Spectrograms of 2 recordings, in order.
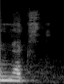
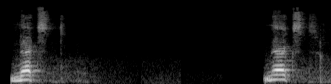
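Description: First: Said in the usual way. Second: Each next louder and higher; building next. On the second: Shown as a demonstration. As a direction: call out next, rising. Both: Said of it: "Can you guys say that?".

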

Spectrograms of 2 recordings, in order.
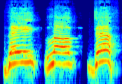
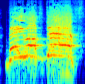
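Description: First: "They love death" drawn out very slowly, pitch raised; slow emphatic. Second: "They love death" shouted very high and slow, "death" held; heated shout. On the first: Host warning listeners about abortion, slow and raised. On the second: Host at full fury against abortion, shouting. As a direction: roar out "They love death" with "death" stretched long. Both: Real, not acted. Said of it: "Bo, I'm hot today".

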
